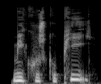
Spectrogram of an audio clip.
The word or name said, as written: mikroskopi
